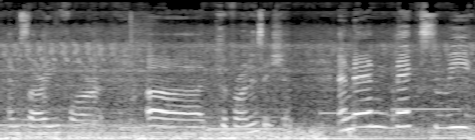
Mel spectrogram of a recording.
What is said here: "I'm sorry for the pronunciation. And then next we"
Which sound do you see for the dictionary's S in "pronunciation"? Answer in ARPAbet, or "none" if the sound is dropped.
none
